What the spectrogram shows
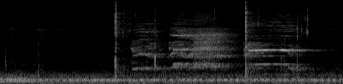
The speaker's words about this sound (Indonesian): Cuma ada ayam di luar.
